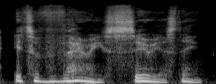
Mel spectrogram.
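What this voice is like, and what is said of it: Mock serious voice. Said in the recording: “this is my serious voice.”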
